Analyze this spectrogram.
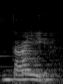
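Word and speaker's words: deig: Oh, I should tell you the word for batter is dai. It's kind of like daiomai, like the word for you, but it's spelled differently. When I say jeg liker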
